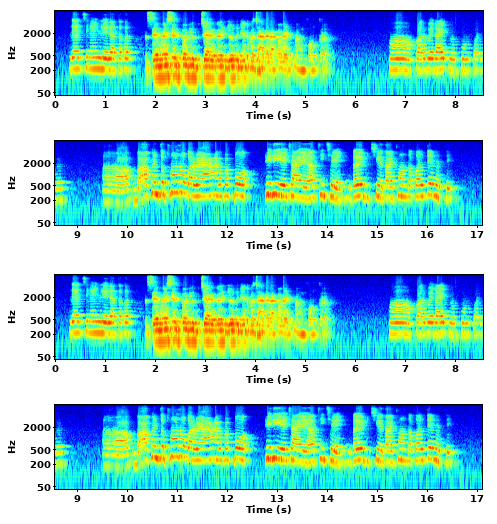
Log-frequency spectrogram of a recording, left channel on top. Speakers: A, on the left (about 65°); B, on the right (about 65°).
A: जाय छियै आनि लय ल
B: से मैसेज कऽ दियौ बुचिया के कहि दियौ जेऽ नेट बचा कऽ राखब रैतिमे हम फोन करब
A: हँ करबै रातिमे फोन करबै हँ एखन तऽ फोनो करबै अहाँके पप्पो फ्री अइछ आइ अथी छै रैब छियै तऽ आइ फोन तऽ करिते हेतै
